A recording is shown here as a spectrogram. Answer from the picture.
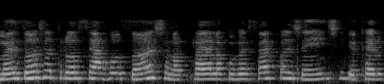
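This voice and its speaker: A woman speaks with monotone, flat intonation. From Goiás, Brazil (Planaltina). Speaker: crochet youtuber and interviewer. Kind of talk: casual interview on a live stream. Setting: live stream.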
